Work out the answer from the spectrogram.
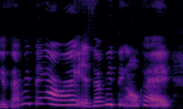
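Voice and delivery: high, worried questioning; concerned friend. Retold or imitated. People asking if she's alright.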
